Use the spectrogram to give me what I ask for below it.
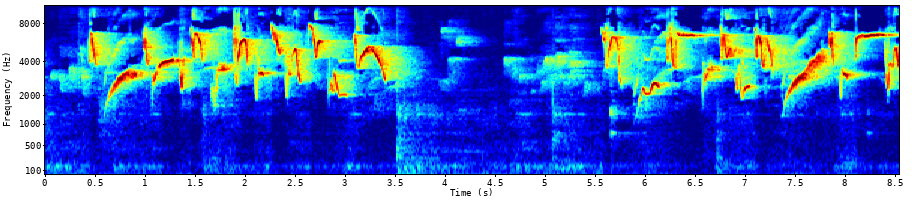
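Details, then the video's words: Lively canary-like warbling from a White-rumped seedeater, fast high chirps and upslurred whistles, breaking off briefly in the middle before resuming just as energetically. "song canário-de-sobrebranco, Weißbürzelgirlitz, Edelzanger, kanárik sivý, zvonohlík šedý, greysinger"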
